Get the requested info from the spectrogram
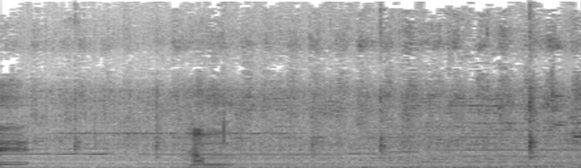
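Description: Street traffic: a steady low rumble of vehicles with a few long, steady high tones running through it.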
